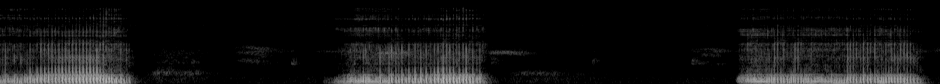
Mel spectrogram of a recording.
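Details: Human snoring: loud, harsh, rattling snores about every three seconds, around 20 breaths a minute, with soft breathing sounds between.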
